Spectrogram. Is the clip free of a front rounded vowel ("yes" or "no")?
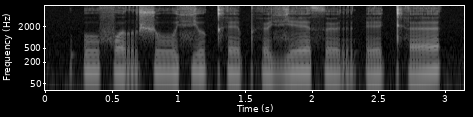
no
